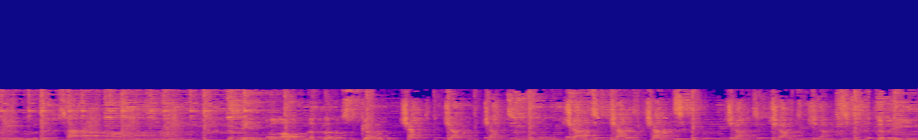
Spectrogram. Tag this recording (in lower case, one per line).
music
